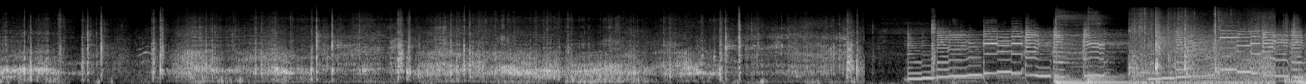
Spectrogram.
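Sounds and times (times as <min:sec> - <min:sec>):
skateboard wheels clicking over cracks: 0:00.0 - 0:08.9, 0:11.3 - 0:12.8
skateboard rolling on pavement: 0:00.0 - 0:09.5, 0:11.3 - 0:13.0.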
